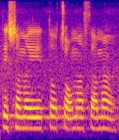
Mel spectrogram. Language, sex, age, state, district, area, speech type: Gujarati, female, 60+, Gujarat, Valsad, urban, spontaneous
